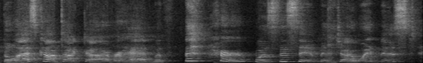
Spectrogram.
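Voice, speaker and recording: A woman's voice: high voice, lively intonation, moderate pace, a bit bright. A woman reading a comic story aloud to friends, breaking into laughter as she goes. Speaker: reader. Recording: noisy, echoey home video recording. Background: listeners laughing and exclaiming.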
